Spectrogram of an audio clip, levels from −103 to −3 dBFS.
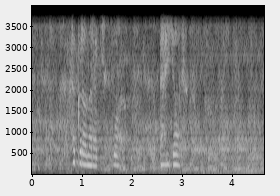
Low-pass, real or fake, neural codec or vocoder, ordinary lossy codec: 3.6 kHz; fake; codec, 16 kHz, 4 kbps, X-Codec, HuBERT features, trained on LibriSpeech; none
